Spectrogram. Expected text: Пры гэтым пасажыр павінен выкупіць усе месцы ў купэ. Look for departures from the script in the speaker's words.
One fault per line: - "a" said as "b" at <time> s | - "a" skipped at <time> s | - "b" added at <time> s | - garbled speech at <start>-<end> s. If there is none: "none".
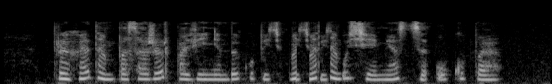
- garbled speech at 2.9-3.4 s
